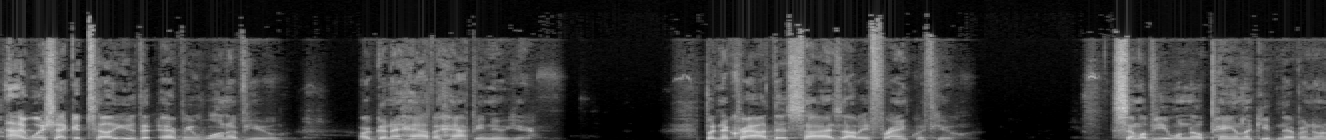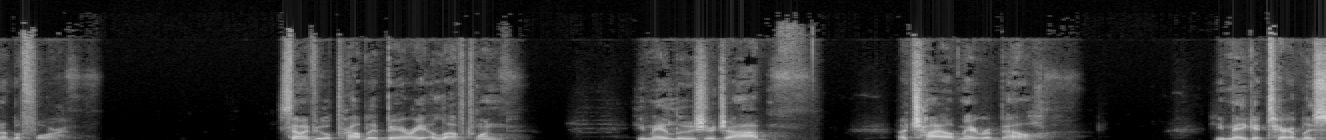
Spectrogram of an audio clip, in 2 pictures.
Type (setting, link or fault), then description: setting, large echoing room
